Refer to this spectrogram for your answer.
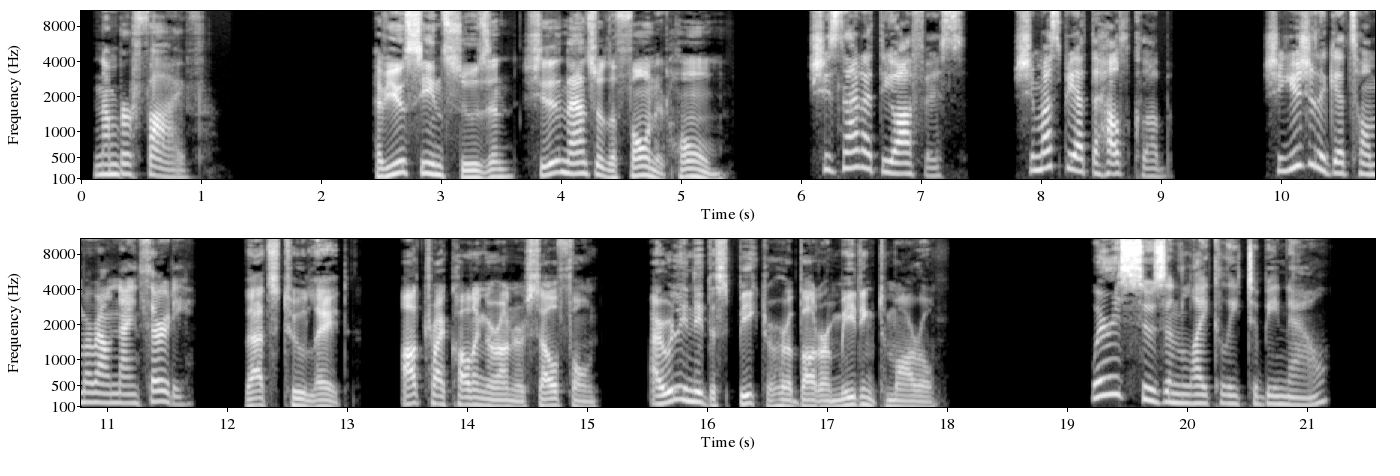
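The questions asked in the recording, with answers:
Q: Where is Susan likely to be now?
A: At the health club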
